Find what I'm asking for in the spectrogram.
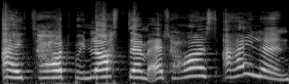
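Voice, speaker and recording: A woman's put-on character voice, raised and projected, at an extremely high pitch and a fairly slow pace. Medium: game stream. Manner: bold, commanding.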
